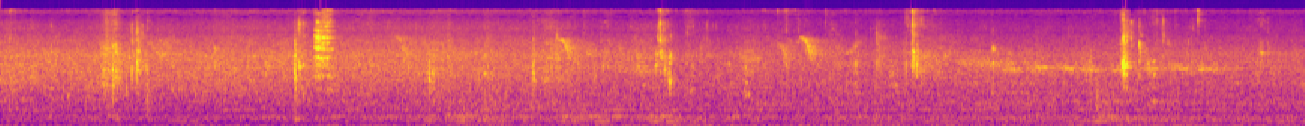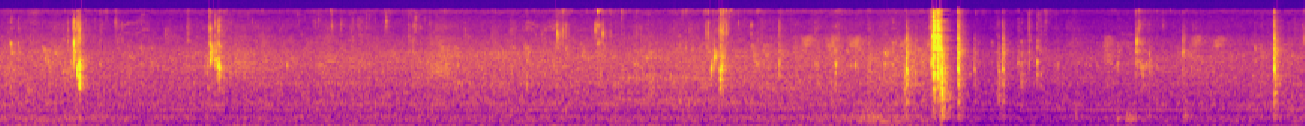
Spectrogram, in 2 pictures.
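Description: Eating by hand: wet lip smacks and mouth clicks every second or two as fingerfuls of salted dried fish and rice are chewed, over steady background noise.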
